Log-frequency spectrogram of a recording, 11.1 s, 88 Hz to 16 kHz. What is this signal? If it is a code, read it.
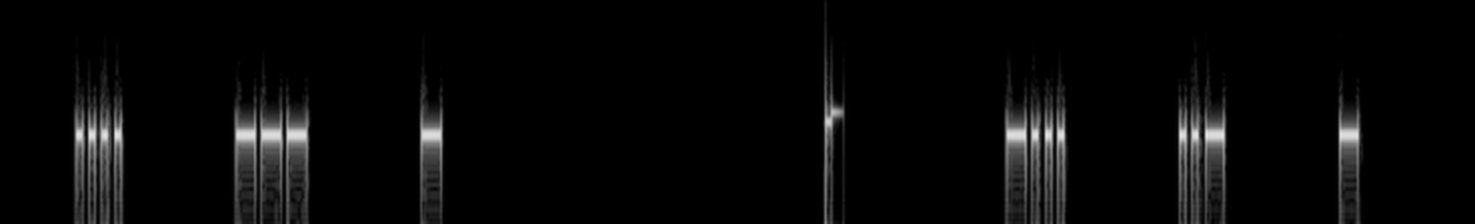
Morse code, heard as a keyed tone, about 25 wpm, spaced as for 9 wpm, 700 Hz. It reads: HOT BUT
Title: 6x Character Spacing - Top 100 Words - 25wpm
